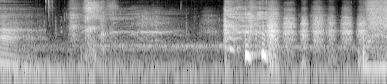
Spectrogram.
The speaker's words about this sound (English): This wolf just comes panting up out of the same hole. Yeah, just like kind of see it kind of grab onto the edge a little bit. Like, it kind of struggles. It's kicking its bottom legs right. to like yeah. push itself up.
